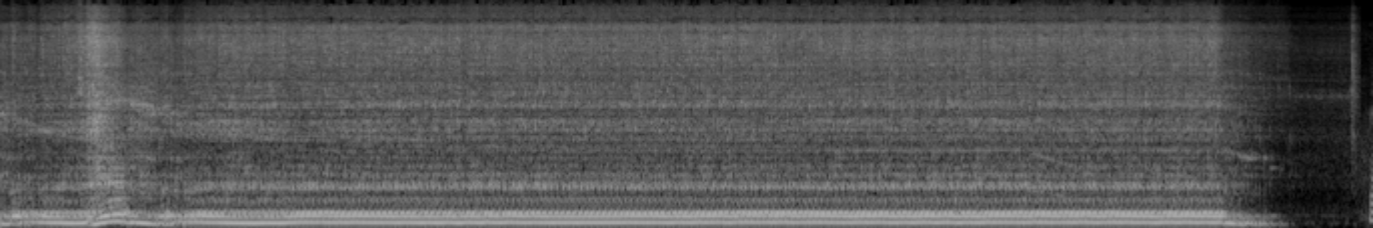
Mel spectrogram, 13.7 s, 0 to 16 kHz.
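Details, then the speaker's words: BMW E36 with swapped Toyota 1JZ, first start after confirming 25 psi oil pressure (earlier starts ran without oil pressure): catches quickly with one short rev, smooth even idle ten seconds, clean shutoff; normal start and idle, no apparent damage. "it's going to be more excited that the 1j runs and it sounds good it doesn't really sound like i damaged anything but only time will tell"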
